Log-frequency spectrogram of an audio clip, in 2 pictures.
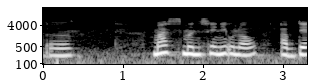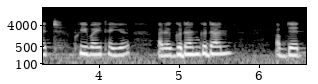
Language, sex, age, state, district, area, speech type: Bodo, female, 18-30, Assam, Udalguri, urban, spontaneous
